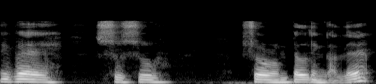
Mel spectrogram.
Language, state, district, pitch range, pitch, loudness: Ao, Nagaland, Kohima, 100-115 Hz, 110 Hz, -16 LUFS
